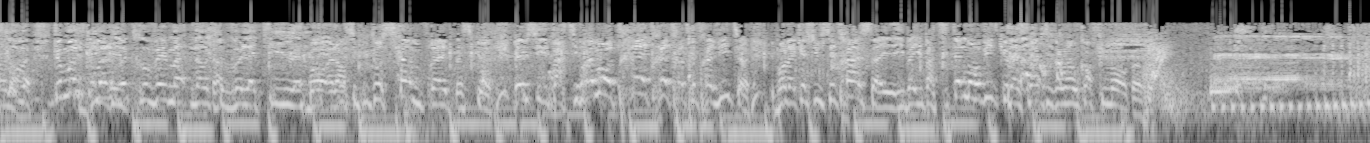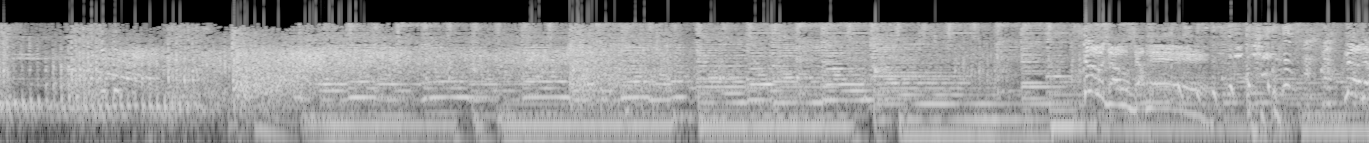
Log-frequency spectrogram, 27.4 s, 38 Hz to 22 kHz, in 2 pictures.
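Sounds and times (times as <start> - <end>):
speech: 0.1 - 13.5, 14.7 - 15.2
laughter: 2.0 - 7.6, 9.9 - 11.4, 14.5 - 15.4, 24.5 - 27.3
rapid explosive bursts and crackling pops: 13.3 - 20.8
loud dense orchestral score: 16.6 - 27.3.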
